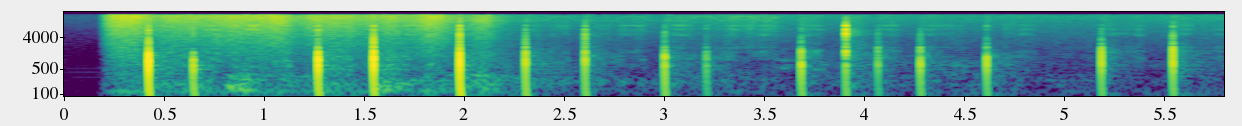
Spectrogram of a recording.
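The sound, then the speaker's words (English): Someone writes on a board during a church sermon, making many sharp tapping strokes and soft scratches in an uneven rhythm, faint and with no talk over them. “Sorry, ran out of room. I used to just turn and write down the side.”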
